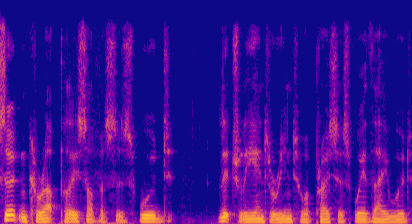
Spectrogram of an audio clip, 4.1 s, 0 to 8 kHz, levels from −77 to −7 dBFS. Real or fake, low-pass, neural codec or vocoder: real; 7.2 kHz; none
